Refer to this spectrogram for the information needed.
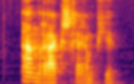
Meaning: diminutive of aanraakscherm
- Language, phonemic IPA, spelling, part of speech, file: Dutch, /ˈanrakˌsxɛrᵊmpjə/, aanraakschermpje, noun, Nl-aanraakschermpje.ogg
